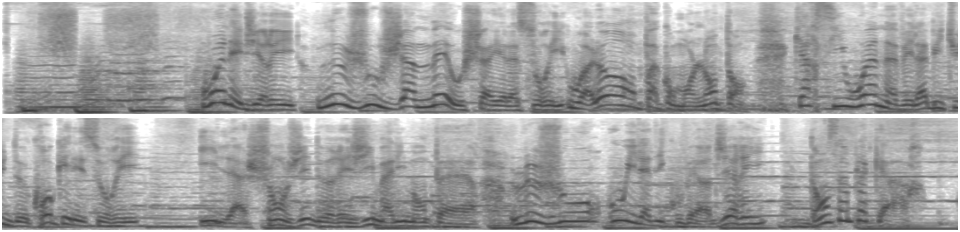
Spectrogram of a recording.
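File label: FR M character, French, male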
